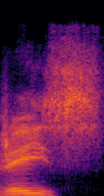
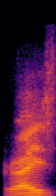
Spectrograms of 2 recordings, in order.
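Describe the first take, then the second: First: The vowel sounds like 'ay', as in raise. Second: The vowel sounds like 'eye', as in rise. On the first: The speaker calls it right. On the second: The speaker calls it wrong. "রাইজ না"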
